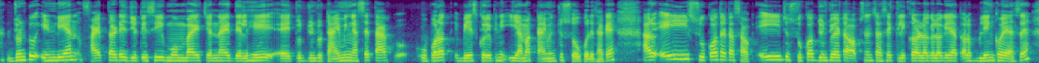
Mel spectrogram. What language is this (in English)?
Assamese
